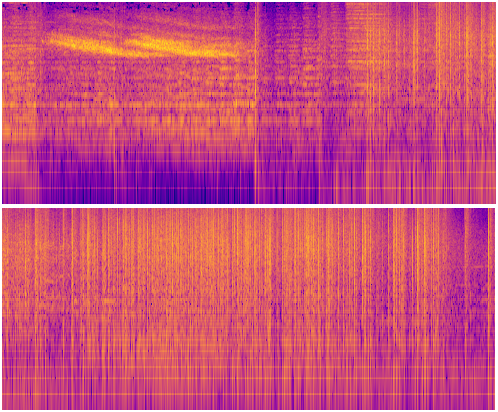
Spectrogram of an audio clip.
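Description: Show music with falling whistle-like glides for the first few seconds. About a third of the way in, a fireworks finale barrage takes over: shells burst in rapid, unbroken succession to the end.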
